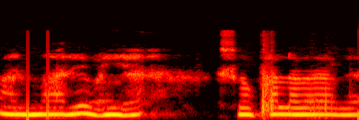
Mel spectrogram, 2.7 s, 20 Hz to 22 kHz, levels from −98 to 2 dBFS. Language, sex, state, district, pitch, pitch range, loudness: Hindi, female, Uttar Pradesh, Deoria, 220 Hz, 215-230 Hz, -32 LUFS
